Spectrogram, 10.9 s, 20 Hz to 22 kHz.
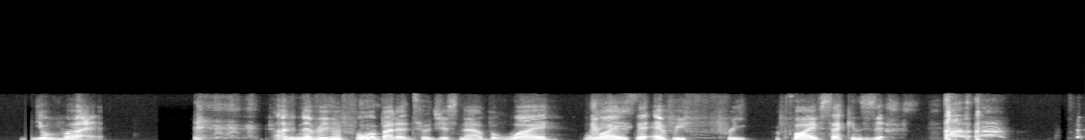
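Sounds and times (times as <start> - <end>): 
speech: 0.2 - 1.1, 2.8 - 9.8
laughter: 2.0 - 3.9, 5.9 - 6.5
person coughing harshly: 9.4 - 10.1
throat clearing: 9.4 - 10.1.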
